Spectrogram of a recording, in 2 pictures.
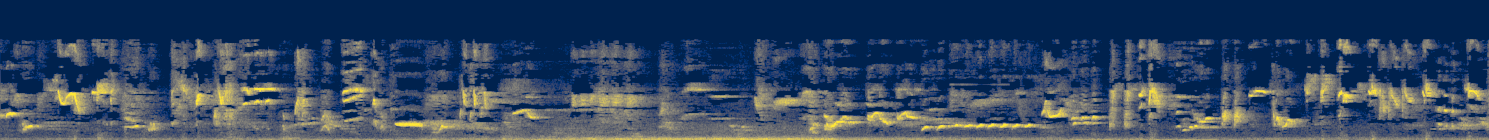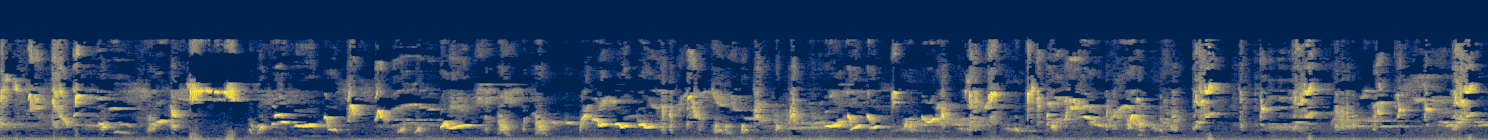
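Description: Orange-headed thrush (anis kembang) singing a fast, varied song of chirps, whistles and trills, almost without pause.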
